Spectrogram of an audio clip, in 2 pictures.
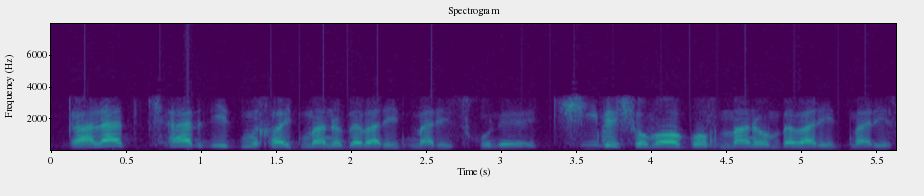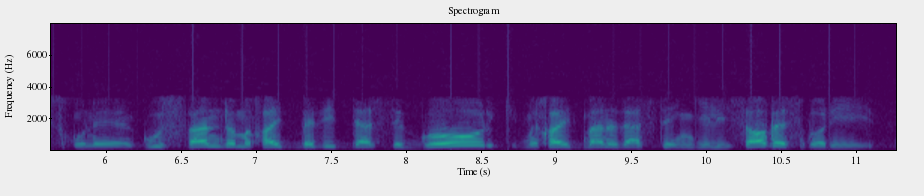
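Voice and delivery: loud, angry protest; roaring outburst. A narrator's reading. Sick uncle refusing to be handed to the English, roaring. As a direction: bellow at them in outrage. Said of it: "سپس نعره زد".

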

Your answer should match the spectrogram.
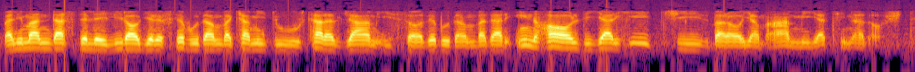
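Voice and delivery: usual speaking voice

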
